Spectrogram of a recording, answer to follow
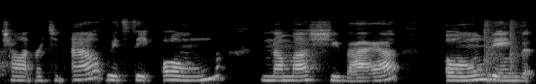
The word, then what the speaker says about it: Om: written out, we'd see Om Namah Shivaya. Om being the Om we're used to, OM. Your pronunciation was clearly on, more of an N at the sound at the end, and I know there's a reason for that.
